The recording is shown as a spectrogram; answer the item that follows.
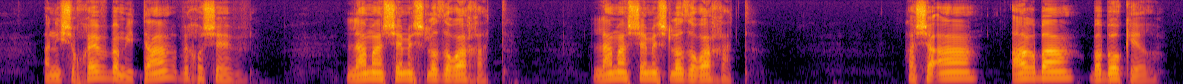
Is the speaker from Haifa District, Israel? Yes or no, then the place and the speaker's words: no; Jerusalem, Jerusalem District, Israel; born there; להיות פה, בירושלים, גם עיר הולדתי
